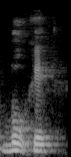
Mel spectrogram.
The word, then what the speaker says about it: bokeh: La lettera H è stata introdotta per aiutare gli anglofoni a pronunciare correttamente la parola bokeh. Io pronuncio bokeh.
